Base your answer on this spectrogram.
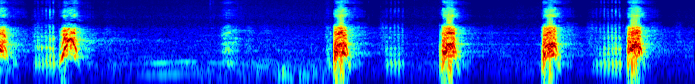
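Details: Excited schnauzer giving loud, harsh barks, a double bark at the start, then four strong barks roughly one second apart, with faint low sounds between.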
